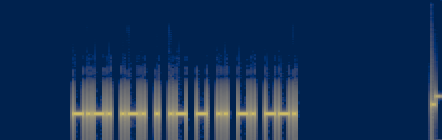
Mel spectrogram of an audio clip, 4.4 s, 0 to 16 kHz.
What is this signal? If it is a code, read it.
Morse code, heard as a keyed tone, about 34 wpm, 700 Hz. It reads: CREATING
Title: ING Suffix - Top 100 Words with Base Words 35wpm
